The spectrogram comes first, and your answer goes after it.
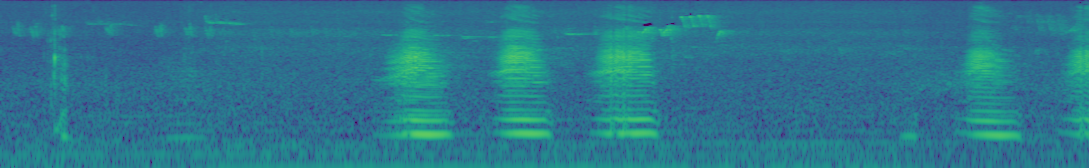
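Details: Canadian wild American bullfrog in the breeding season, producing deep, booming croaks: three in quick succession, a pause, then two more, over a quiet background with distant bird twitters.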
